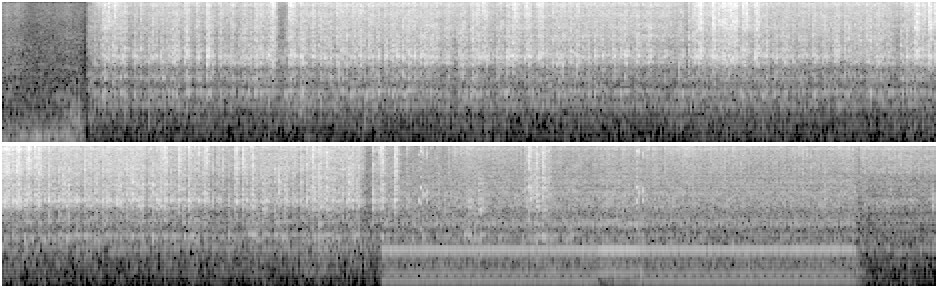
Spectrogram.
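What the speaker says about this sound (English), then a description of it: "I'll take a wire brush, maybe some sandpaper over it just to get the roughness off" A wire brush scrubs the metal body of a vintage Radio Flyer wagon, a steady, close and loud rasping that runs without pause for most of the stretch. There is no talk.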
